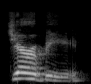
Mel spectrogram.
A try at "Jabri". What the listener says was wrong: were close, Jabri. I think one of those E's is silent.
